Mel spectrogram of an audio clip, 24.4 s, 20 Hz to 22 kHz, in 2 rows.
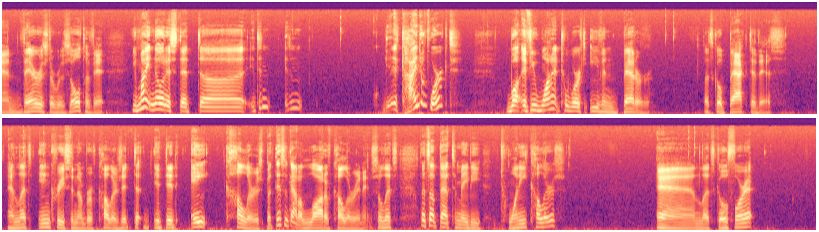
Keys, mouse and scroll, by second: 2.5-8.7 drag, 8.9 Delete, 8.9-12.4 drag, 12.4 Delete, 12.4 click, 19.3 KP_2, 19.4 KP_0, 20.5 Return, 22.4 click.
